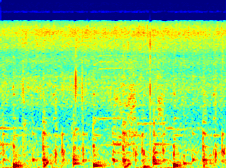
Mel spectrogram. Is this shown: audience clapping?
no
